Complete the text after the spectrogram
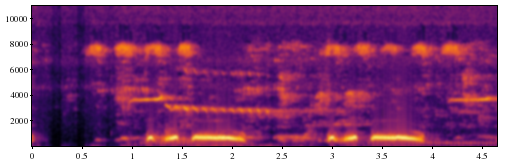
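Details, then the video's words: Spotted Dove, trapped with a decoy in an oil palm plantation, utters two phrases of short paired notes and a long rounded coo, with low rustling noise and faint high whistles and trills around. "DAPET TARGET TEKUKUR TERBAIK, SUARA KOMPLIT"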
